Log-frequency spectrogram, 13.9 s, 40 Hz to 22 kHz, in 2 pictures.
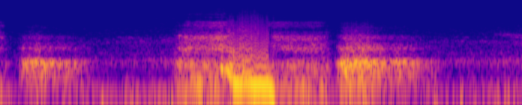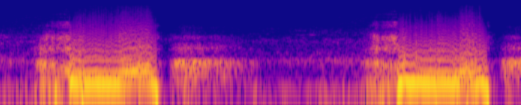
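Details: Loud, harsh snores with snorting, some ending in a deep groan, about 4 to 5 breaths a minute, recorded just before waking; the snorer wonders if this is sleep apnea; heavy snoring.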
